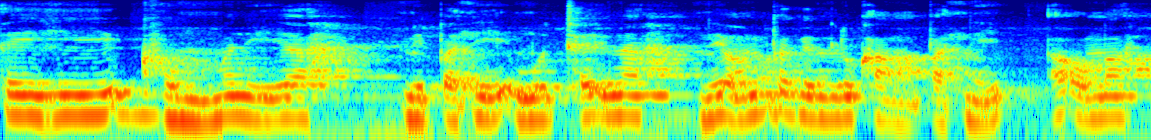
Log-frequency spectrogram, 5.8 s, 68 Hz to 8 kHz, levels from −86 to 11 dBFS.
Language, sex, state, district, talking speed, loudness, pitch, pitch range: Mizo, male, Mizoram, Aizawl, 185 wpm, -12 LUFS, 150 Hz, 145-155 Hz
